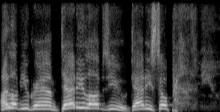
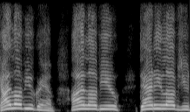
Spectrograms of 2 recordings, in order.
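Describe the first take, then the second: First: High, loud gushing dad voice; hammed-up doting father yelling across the school; proud dad yelling. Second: High, hammed-up doting father; mock gushing dad. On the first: Dad yelling love at his son on first day, high and loud. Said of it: "yelling at the top of his lungs". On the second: Dad retelling his own yell, high and gushing. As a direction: gush it out like the embarrassing dad again. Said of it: "And I'm like".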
